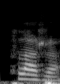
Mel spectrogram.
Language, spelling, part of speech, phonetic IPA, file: Polish, plaża, noun, [ˈplaʒa], Pl-plaża.ogg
